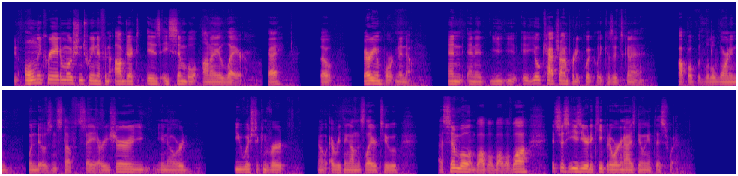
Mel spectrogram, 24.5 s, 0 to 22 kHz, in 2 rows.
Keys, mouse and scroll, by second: 2.1-2.6 drag.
